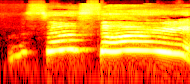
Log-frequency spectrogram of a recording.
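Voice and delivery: loud, high mock-tearful wail; wailed apology. Prankster begging coworker's forgiveness, wailing. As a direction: cry out the apology, hammed up.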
